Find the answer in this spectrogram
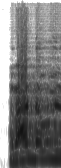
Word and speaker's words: rendezvous: Rendezvous is a French word which is written with extra syllables. French mein, they write extra syllables and almost every third letter is silent.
